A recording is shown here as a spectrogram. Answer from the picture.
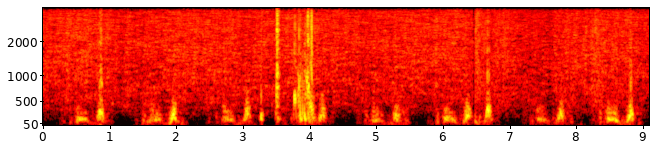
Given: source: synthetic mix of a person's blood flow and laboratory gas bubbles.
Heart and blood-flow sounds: Doppler ultrasound of blood flow; precordium
3.24-3.33 s: bubbles
3.48-3.60 s: bubbles
3.74-4.11 s: bubbles
From the record:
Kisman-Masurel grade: 213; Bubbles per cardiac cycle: several, 3 to 8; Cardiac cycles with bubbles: 1 to 10%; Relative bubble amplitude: loud (0.450 to 0.775); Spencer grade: 1 (occasional bubble signal discernible with the cardiac motion signal, with majority of cardiac periods free of bubbles); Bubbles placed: only in the low amplitude regions of the cardiac cycle

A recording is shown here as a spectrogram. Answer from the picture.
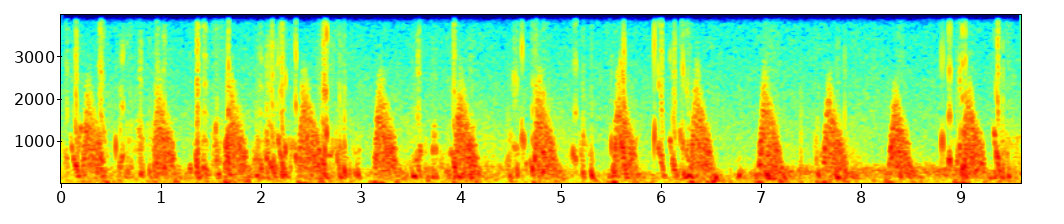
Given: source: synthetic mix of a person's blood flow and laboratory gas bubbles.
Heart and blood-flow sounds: Doppler ultrasound of blood flow; subclavian vein
0.00-0.27 s: bubbles
0.35-0.47 s: bubbles
0.52-1.08 s: bubbles
1.26-1.74 s: bubbles
1.90-2.40 s: bubbles
2.54-3.02 s: bubbles
3.48-4.17 s: bubbles
4.44-4.87 s: bubbles
5.05-5.37 s: bubbles
5.45-5.76 s: bubbles
5.90-6.47 s: bubbles
6.75-7.18 s: bubbles
7.52-7.99 s: bubbles
8.35-8.45 s: bubbles
8.76-9.19 s: bubbles
9.27-9.61 s: bubbles
From the record:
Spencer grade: 3 (all of the cardiac periods contain showers or single bubble signals, but not dominating or overriding the cardiac motion signals); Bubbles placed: anywhere in the cardiac cycle

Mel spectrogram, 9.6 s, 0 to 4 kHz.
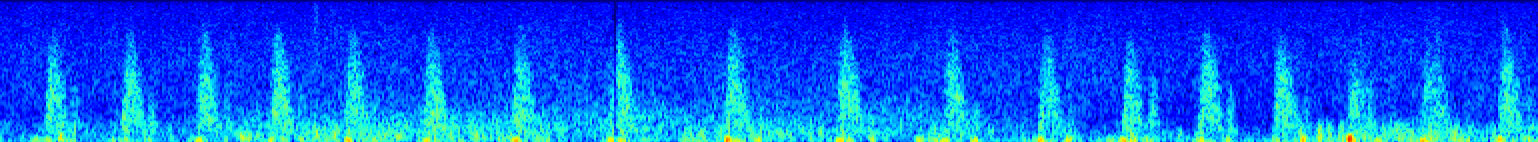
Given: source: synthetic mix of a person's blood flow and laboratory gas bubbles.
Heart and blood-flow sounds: Doppler ultrasound of blood flow; subclavian vein
no bubbles
From the record:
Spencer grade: 0 (complete lack of bubble signals)

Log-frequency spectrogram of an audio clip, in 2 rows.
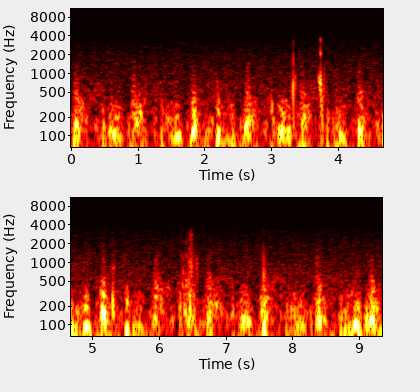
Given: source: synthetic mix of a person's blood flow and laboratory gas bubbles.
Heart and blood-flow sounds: Doppler ultrasound of blood flow; precordium
3.29-3.40 s: bubbles
3.68-3.80 s: bubbles
5.27-5.36 s: bubbles
6.31-6.58 s: bubbles
7.50-7.62 s: bubbles
From the record:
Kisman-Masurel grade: 121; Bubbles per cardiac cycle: 1 to 2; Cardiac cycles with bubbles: 10 to 50%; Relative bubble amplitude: barely perceptible (0.100 to 0.250); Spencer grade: 2 (many but less than half of the cardiac periods contain bubble signals, singularly or in groups); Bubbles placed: anywhere in the cardiac cycle

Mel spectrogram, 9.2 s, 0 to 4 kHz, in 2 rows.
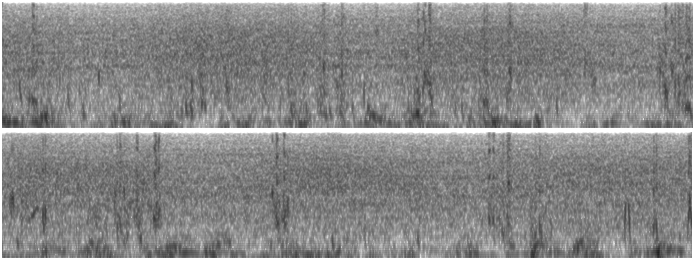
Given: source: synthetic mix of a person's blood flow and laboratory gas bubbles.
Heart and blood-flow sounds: Doppler ultrasound of blood flow; precordium
0.09-0.68 s: bubbles
0.76-0.83 s: bubbles
1.05-1.80 s: bubbles
1.84-2.54 s: bubbles
2.69-2.93 s: bubbles
2.99-3.12 s: bubbles
3.16-3.29 s: bubbles
3.34-3.43 s: bubbles
3.68-3.74 s: bubbles
3.88-3.98 s: bubbles
4.35-5.02 s: bubbles
5.15-5.77 s: bubbles
6.38-6.57 s: bubbles
6.77-6.88 s: bubbles
7.00-7.08 s: bubbles
7.35-7.48 s: bubbles
7.79-8.29 s: bubbles
8.72-8.83 s: bubbles
8.92-9.01 s: bubbles
9.14-9.22 s: bubbles
From the record:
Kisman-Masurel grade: 242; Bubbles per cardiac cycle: several, 3 to 8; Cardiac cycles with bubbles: 100%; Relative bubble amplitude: moderate (0.250 to 0.450); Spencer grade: 3 (all of the cardiac periods contain showers or single bubble signals, but not dominating or overriding the cardiac motion signals); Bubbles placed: anywhere in the cardiac cycle

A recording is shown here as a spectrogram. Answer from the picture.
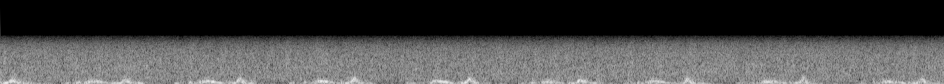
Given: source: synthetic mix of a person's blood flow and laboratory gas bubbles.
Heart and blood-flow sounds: Doppler ultrasound of blood flow; precordium
2.97-3.05 s: bubbles
From the record:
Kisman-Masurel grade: 121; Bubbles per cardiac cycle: 1 to 2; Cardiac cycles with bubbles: 10 to 50%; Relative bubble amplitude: barely perceptible (0.100 to 0.250); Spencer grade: 2 (many but less than half of the cardiac periods contain bubble signals, singularly or in groups); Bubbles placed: only in the low amplitude regions of the cardiac cycle

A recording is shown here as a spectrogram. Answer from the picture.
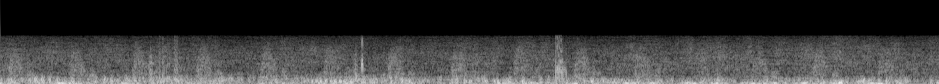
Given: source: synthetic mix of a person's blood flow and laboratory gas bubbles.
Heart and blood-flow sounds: Doppler ultrasound of blood flow; subclavian vein
1.46-1.83 s: bubbles
3.52-3.67 s: bubbles
5.52-5.70 s: bubbles
From the record:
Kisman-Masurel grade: 122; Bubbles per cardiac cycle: 1 to 2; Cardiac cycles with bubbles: 10 to 50%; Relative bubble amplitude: moderate (0.250 to 0.450); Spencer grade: 2 (many but less than half of the cardiac periods contain bubble signals, singularly or in groups); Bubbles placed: anywhere in the cardiac cycle

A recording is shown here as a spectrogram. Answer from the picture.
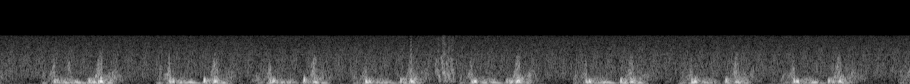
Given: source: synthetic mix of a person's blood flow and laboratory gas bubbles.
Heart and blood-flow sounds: Doppler ultrasound of blood flow; precordium
0.67-0.73 s: bubbles
4.08-4.16 s: bubbles
4.35-4.57 s: bubbles
From the record:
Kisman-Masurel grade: 121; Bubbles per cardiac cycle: 1 to 2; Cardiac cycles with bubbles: 10 to 50%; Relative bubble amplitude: barely perceptible (0.100 to 0.250); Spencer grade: 2 (many but less than half of the cardiac periods contain bubble signals, singularly or in groups); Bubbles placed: only in the low amplitude regions of the cardiac cycle

